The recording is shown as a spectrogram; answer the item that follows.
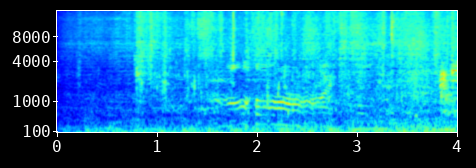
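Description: A steady low rumble, with a voice calling out briefly in the middle.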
